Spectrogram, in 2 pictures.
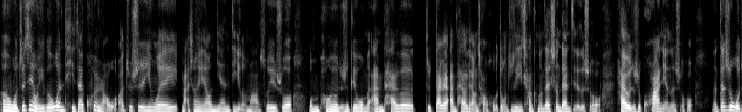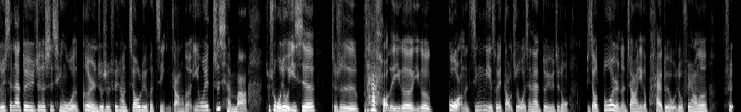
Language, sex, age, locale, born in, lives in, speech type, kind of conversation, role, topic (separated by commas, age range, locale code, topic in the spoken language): Chinese, female, 25-29, zh-CN, China, United States, conversation, advice, user, 我在派对上总是难以放松，该怎么办？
